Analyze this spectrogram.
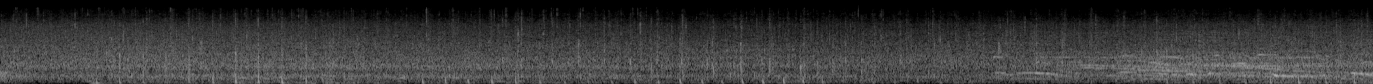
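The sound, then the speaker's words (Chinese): A large audience at a Buddhist gathering claps steadily to welcome 卢台长 (Director Lu) to give a dharma talk: a dense crackling wash of applause that holds at an even level throughout, with faint voices rising beneath it toward the end. “现在，让我们用最热烈的掌声，恭请尊敬的卢台长为我们慈悲开示。”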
